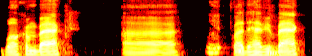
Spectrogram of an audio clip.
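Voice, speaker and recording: A man co-hosting a casual podcast, joking wryly in a halting, conversational way. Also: lowish voice, steady tone, a bit bright, clean tone, no room sound, lo-fi sound. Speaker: podcast co-host.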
